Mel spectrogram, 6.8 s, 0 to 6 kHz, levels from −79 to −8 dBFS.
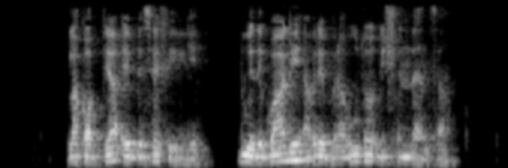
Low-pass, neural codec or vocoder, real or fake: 5.4 kHz; none; real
